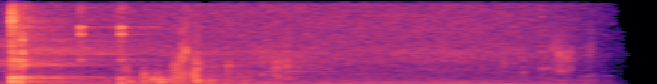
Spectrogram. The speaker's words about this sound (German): Prost, ich nehme jetzt einen Schluck. Ähm, Pfefferminztee.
